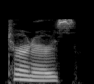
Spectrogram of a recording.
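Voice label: "turners", British English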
